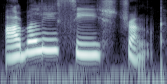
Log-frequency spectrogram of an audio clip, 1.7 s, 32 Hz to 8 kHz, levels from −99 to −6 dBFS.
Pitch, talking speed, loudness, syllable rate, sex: 240 Hz, 105 wpm, -19 LUFS, 3.6 syllables/s, female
